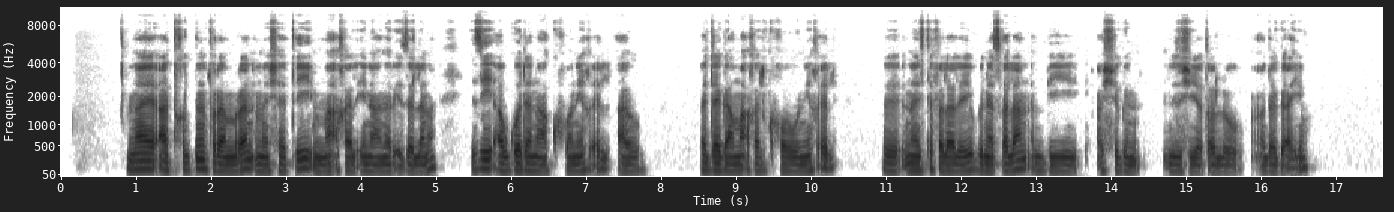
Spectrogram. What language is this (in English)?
Tigrinya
